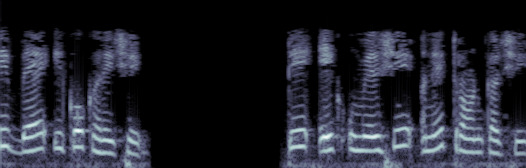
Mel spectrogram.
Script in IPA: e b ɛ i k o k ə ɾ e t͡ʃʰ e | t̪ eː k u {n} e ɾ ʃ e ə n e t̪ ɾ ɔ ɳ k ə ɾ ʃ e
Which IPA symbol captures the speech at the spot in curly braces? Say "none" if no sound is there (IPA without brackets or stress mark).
m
